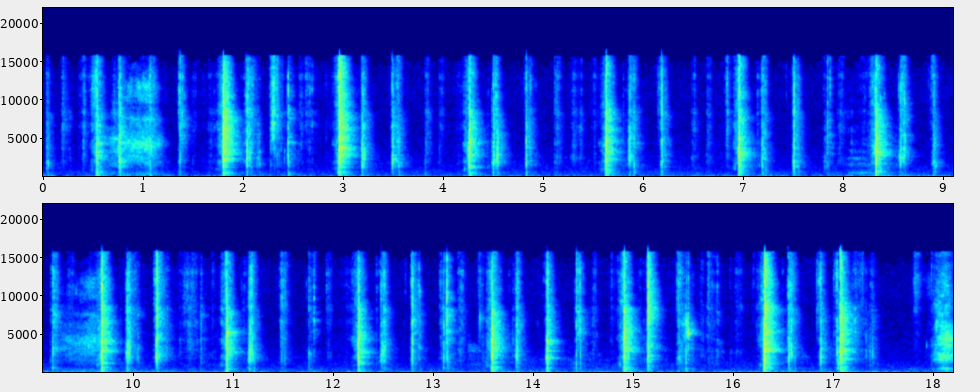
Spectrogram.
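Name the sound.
shuffling and drawing tarot cards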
